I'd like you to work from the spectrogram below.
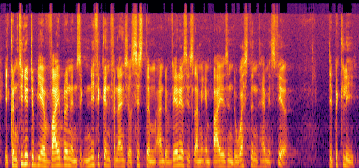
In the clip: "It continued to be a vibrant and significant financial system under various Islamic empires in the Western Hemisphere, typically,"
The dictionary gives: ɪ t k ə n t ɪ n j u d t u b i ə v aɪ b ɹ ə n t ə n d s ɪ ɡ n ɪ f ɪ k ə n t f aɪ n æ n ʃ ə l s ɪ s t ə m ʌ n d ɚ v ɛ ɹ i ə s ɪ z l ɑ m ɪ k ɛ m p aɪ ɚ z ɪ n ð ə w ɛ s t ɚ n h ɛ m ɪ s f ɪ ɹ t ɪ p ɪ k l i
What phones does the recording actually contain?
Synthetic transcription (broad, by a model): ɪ t k ə n t ɪ n j u d t u b i ə v aɪ b ɹ ə n t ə n s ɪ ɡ n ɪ f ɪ k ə n t f aɪ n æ n ʃ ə l s ɪ s t ə m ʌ n d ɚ v ɛ ɹ i ə s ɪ s l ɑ m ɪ k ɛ m p aɪ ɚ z ɪ n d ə w ɛ s t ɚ n h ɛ m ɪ s f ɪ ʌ t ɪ p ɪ k l i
